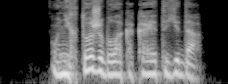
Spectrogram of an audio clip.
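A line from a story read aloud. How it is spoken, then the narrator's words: Loud whisper. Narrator (Russian): предположила Юля громким шепотом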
